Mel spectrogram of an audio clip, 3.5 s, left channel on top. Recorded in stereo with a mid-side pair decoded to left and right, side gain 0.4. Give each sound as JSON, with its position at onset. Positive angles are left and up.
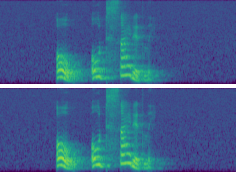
{"t": 0.8, "sound": "a woman speaking", "azimuth_deg": -30, "distance_m": 0.6}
